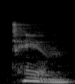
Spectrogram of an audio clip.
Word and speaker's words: ten: E lembra da dica de pronúncia quando a gente tem um Tzinho, né? Esse T em inglês, ele é pronunciado soprando, é como se você estivesse botando um arzinho para fora da sua boca, né?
